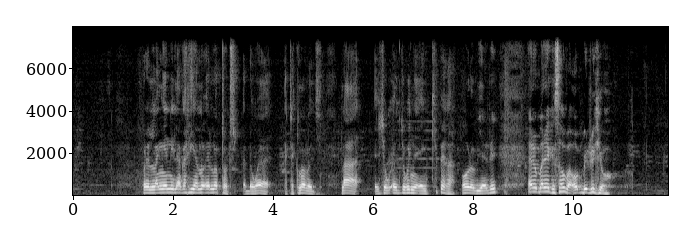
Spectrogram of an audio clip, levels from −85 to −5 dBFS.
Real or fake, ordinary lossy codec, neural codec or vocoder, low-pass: real; none; none; 7.2 kHz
